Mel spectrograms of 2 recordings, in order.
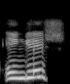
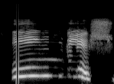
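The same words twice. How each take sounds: First: Said in the usual way. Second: इंग्लिश with a long, high, stretched opening "ee"; drawn-out first vowel. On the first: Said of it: "मैंने सीधा बोला". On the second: Shown as a demonstration. Teacher shows students how not to say it, इंग्लिश with overlong "ee". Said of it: "ये तो नहीं बोला मैंने".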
